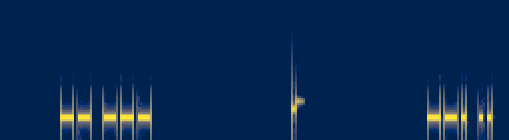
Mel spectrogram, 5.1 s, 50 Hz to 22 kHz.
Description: Morse code, heard as a keyed tone, about 28 wpm, 700 Hz. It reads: MO GI
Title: Top Two Letter Combinations in Words 28wpm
